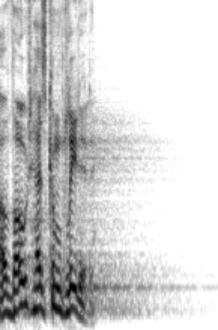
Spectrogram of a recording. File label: Announcer Voting Completed; Paladins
